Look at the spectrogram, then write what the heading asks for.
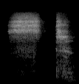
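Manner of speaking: "St-o-n" whispered sound by sound. Shown as a demonstration. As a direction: breathe out "St-o-n" one sound at a time, no voice. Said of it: "the word stone".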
